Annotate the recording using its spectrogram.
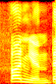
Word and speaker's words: Funyun: No, Funyun, thank you. That's how you pronounce it.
